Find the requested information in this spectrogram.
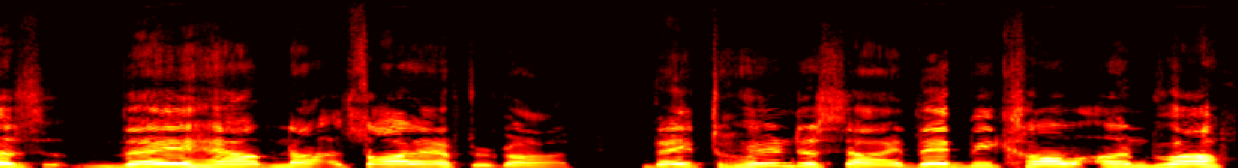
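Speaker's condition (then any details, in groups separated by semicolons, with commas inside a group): Cerebral palsy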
